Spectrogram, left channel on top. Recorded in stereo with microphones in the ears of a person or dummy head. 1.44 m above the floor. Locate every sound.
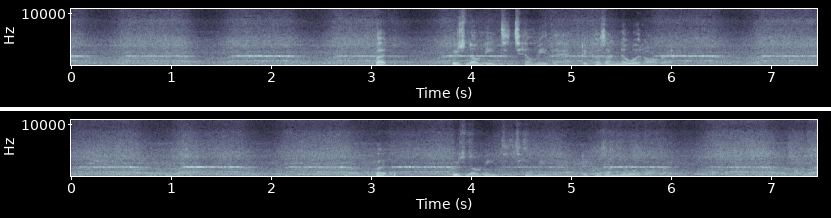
3.0 s a man speaking: 50° left (ahead or behind), 1.1 m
